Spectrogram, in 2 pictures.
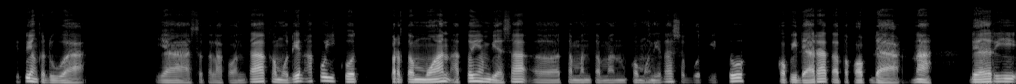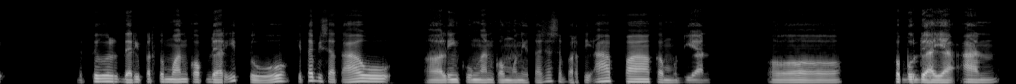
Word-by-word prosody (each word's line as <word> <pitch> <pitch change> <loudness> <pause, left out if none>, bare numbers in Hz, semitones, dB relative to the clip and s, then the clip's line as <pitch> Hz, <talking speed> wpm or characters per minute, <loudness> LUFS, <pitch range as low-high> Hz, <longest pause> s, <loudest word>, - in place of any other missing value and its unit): itu - - -23
yang 135 - +3
ke-2. 95 -5 -2 0.7
Ya 95 -3 -3
setelah 90 +1 -11
kontak 95 +9 +1
kemudian 115 +5 +1
aku 170 +4 0
ikut 130 -7 +2 0.3
pertemuan 115 +5 +4
atau 145 - -4
yang 145 -2 +5
biasa, 120 +4 +2
eee, 100 -1 -6
temen-temen 100 -1 -8
komunitas 100 +5 -7
sebut 95 0 -15
itu 140 +11 +2 0.3
kopi 110 -2 -1
darat 105 +8 +4
atau 100 -3 -2
kopdar. 95 -4 +1
Nah, - - +3 0.3
dari 130 +4 +3 0.8
betul, 135 -1 +2
dari 115 0 0
pertemuan 115 0 0
kopdar 110 -1 0
itu 110 - 0
kita 175 -2 -2
bisa 130 -6 -3
tahu, 135 +5 +3 0.3
eee, 100 0 -1
lingkungan 105 -1 0
komunitasnya 100 +3 -4
seperti 100 -7 -10
apa, 125 -2 +2
kemudian, 100 -1 -5 0.6
eee, 100 -1 0 0.6
kebudayaan 105 0 +2
105 Hz, 120 wpm, -25 LUFS, 100-125 Hz, 0.8 s, yang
